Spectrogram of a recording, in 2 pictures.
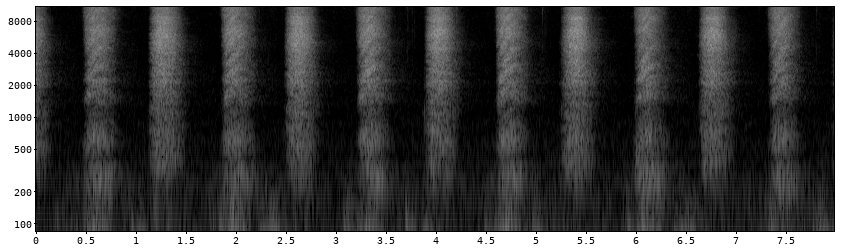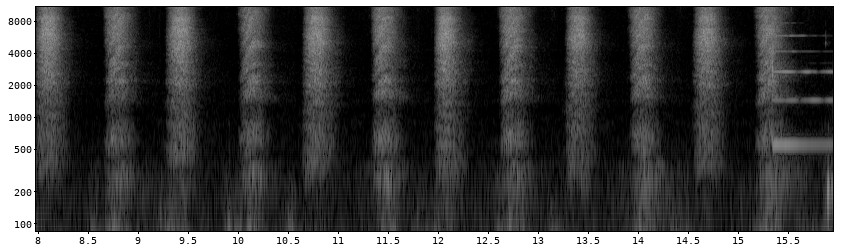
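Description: Sharp, forceful breaths pump in a steady, quick rhythm during a Kundalini yoga forward fold, each puff a crisp rush of air repeated dozens of times, close and clear with no talking.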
